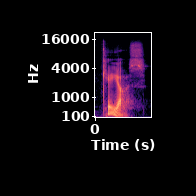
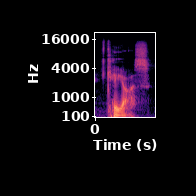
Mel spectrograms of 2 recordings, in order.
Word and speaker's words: chaos: a so together K when you link these two vowels the long a and the short a sound we link them with the YY sound like in yellow and yesterday so link The Sounds k k k chaos and the final s makes a true s sound s with no voice chaos chaos is a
